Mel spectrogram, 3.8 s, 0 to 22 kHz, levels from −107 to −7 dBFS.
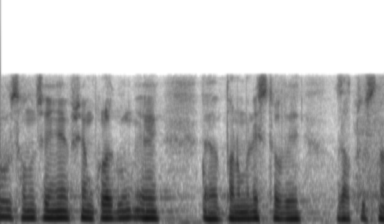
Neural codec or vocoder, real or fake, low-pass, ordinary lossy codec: none; real; 5.4 kHz; AAC, 48 kbps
